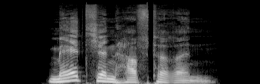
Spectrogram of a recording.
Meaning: inflection of mädchenhaft: 1. strong genitive masculine/neuter singular comparative degree 2. weak/mixed genitive/dative all-gender singular comparative degree
- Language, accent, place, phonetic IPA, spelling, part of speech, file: German, Germany, Berlin, [ˈmɛːtçənhaftəʁən], mädchenhafteren, adjective, De-mädchenhafteren.ogg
